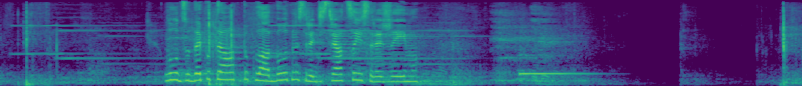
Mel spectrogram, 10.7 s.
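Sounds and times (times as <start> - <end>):
parliament electric chamber bell ringing: 0.0 - 8.3
speech: 2.2 - 5.8.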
